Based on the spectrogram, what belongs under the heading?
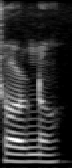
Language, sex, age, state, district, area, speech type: Nepali, male, 30-45, West Bengal, Jalpaiguri, rural, read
